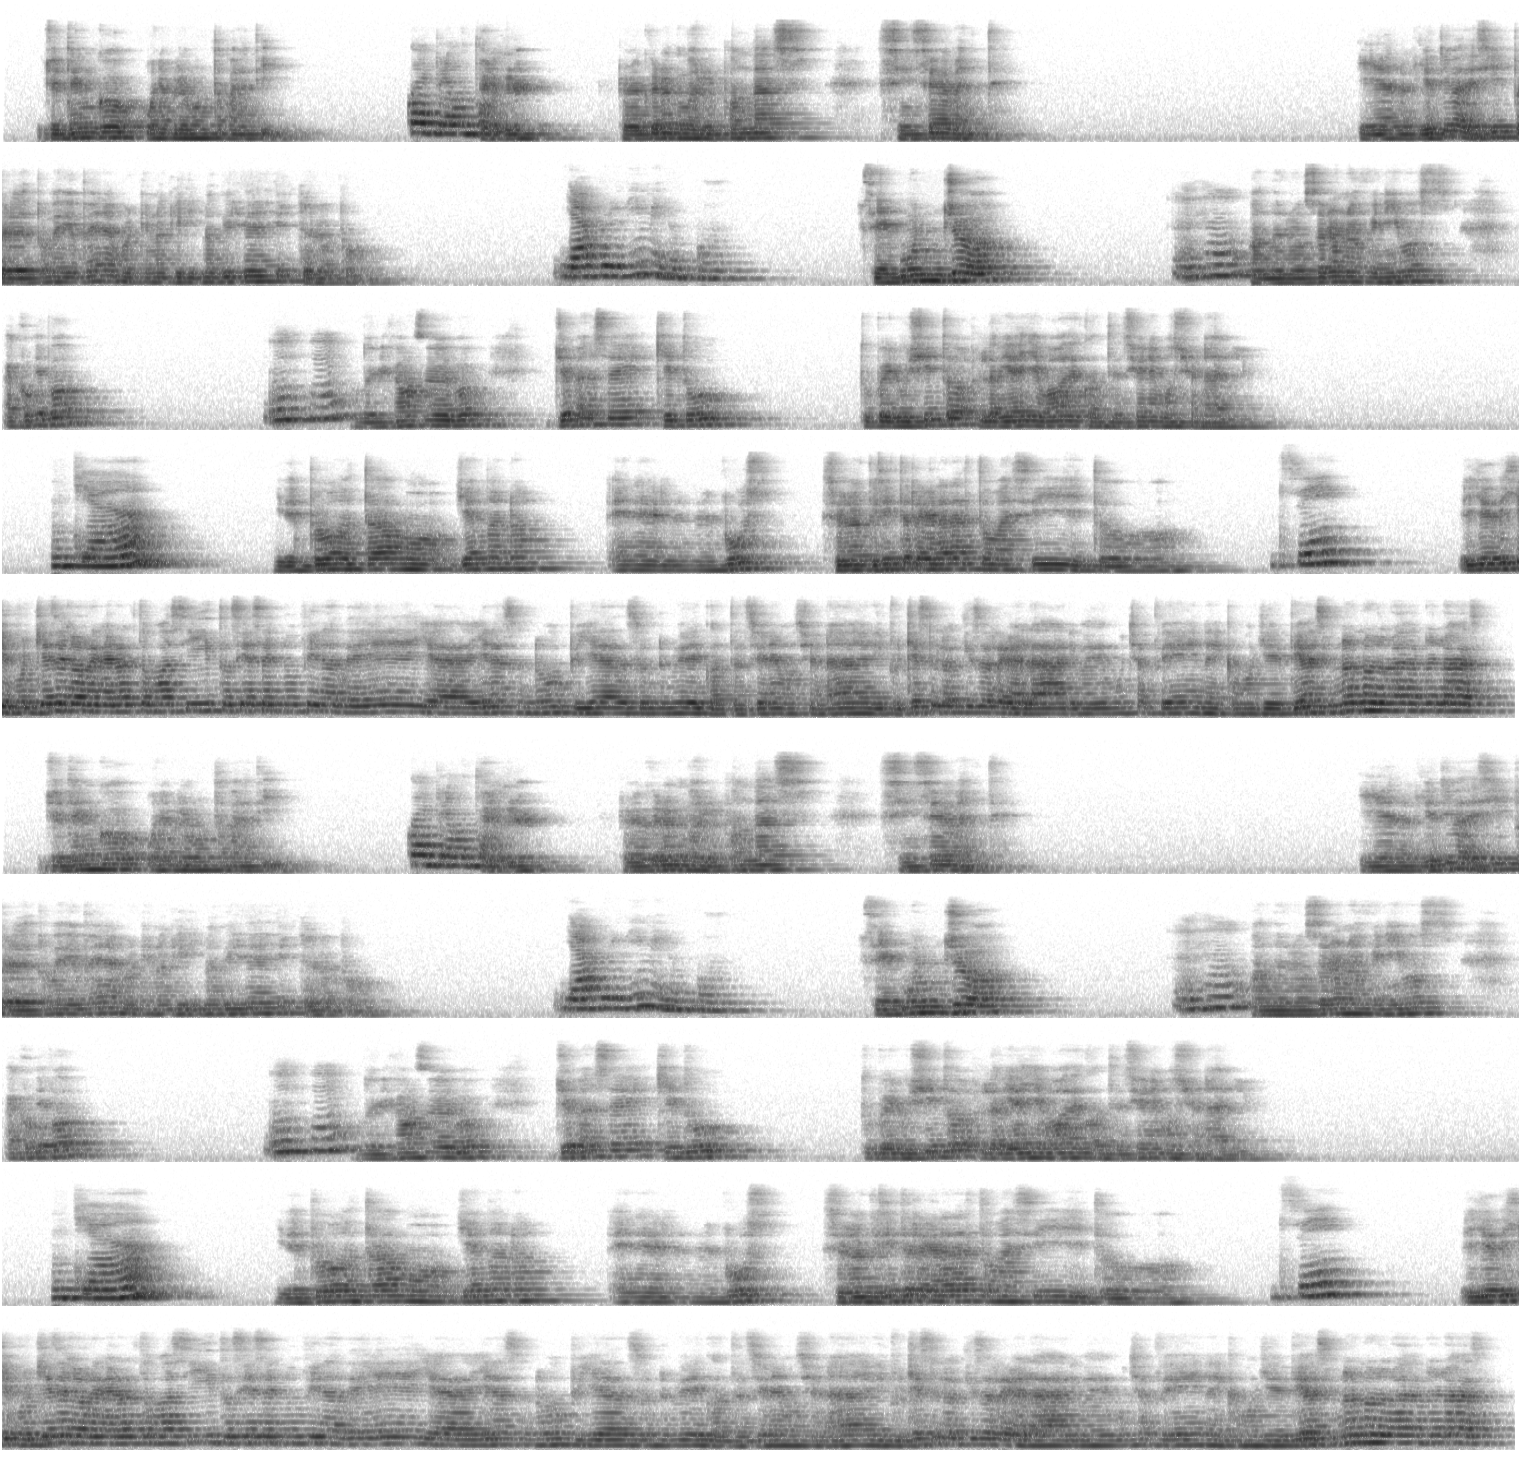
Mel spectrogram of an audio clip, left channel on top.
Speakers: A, on the left (about 80°); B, on the left (about 25°).
A: Yo tengo una pregunta para ti,
B: ¿Cuál pregunta?
A: pero creo, pero quiero que me respondas sinceramente. Y ya lo- yo te iba a decir, pero después me dio pena porque no, querí- no quise decírtelo, po.
B: Ya, pero dímelo, po.
A: Según yo,
B: Ujú,
A: cuando nosotros nos vinimos a Copiapó,
B: ujú.
A: cuando viajamos a Copiapó, yo pensé que tú, tu peluchito, lo habías llevado de contención emocional.
B: Ya,
A: Y después cuando estábamos yéndonos en el bus, se lo quisiste regalar al Tomasito.
B: sí.
A: Y yo dije, ¿por qué se lo regaló al Tomasito si esa Snoopy era de ella? Y era su Snoopy, y era su Snoopy de contención emocional. ¿Y por qué se lo quiso regalar? Y me dio mucha pena. Y como que te iba a decir, no, no lo hagas, no lo hagas.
